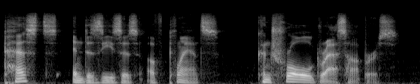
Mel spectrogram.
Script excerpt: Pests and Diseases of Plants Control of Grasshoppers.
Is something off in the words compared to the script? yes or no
yes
